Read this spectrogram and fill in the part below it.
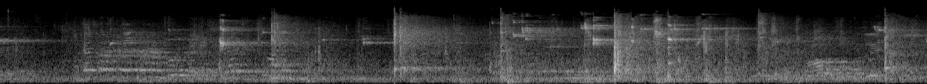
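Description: Rackets smack shuttlecocks in a large echoing hall.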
